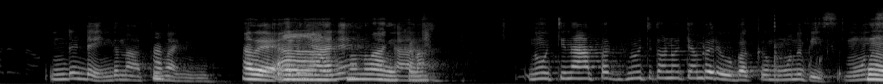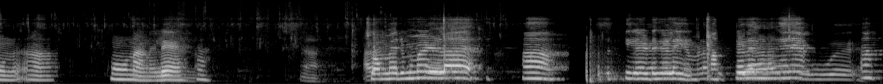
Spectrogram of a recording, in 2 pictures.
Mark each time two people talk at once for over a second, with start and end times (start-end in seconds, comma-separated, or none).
15.1-16.8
